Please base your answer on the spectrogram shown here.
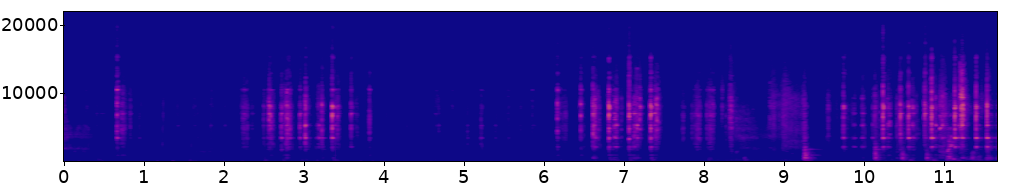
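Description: Paint mixed and scraped on a dirty plate with a palette tool gives bursts of sharp clicking, tapping and scratching strokes in irregular clusters, close and fairly quiet, with a low hum underneath.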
